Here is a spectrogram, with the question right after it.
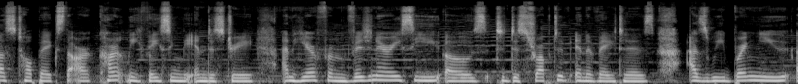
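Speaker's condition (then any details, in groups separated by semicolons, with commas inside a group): No condition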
